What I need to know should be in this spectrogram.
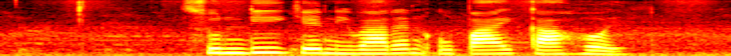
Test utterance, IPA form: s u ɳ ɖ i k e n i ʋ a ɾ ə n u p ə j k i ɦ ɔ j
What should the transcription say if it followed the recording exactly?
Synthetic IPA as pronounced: s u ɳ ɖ i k e n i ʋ a ɾ ə n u p a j k a ɦ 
